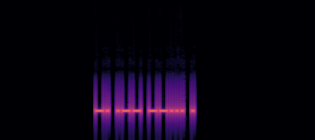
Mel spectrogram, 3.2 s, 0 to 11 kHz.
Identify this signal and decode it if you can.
Morse code, heard as a keyed tone, about 44 wpm, 700 Hz. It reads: NW7E
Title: NA SOTA Chaser Callsigns 45wpm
